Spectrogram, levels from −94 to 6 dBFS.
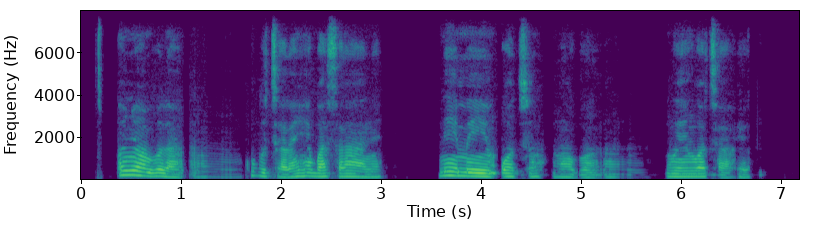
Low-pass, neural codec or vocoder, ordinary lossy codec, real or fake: none; none; none; real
